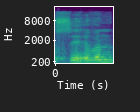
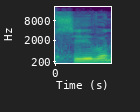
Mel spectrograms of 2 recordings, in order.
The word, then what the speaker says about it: سہون: جی سہون، اور وہ سہون بگڑ کر اب سیون ہو گیا ہے. جی اصل تلفظ ہے اس کا سہون.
